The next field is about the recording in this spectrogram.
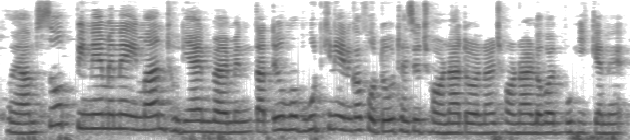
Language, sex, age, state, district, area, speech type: Assamese, female, 18-30, Assam, Kamrup Metropolitan, urban, spontaneous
